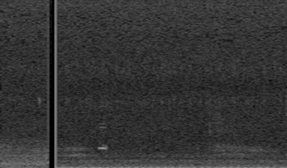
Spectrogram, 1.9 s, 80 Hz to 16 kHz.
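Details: 2004 Infiniti G35 that cranked but would not start (codes P0430, P0335, P0345), now running after the faulty bank 1 camshaft sensor was replaced; the fuel pump was the first suspect: a short crank, then a smooth, low, even idle. Normal idle.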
